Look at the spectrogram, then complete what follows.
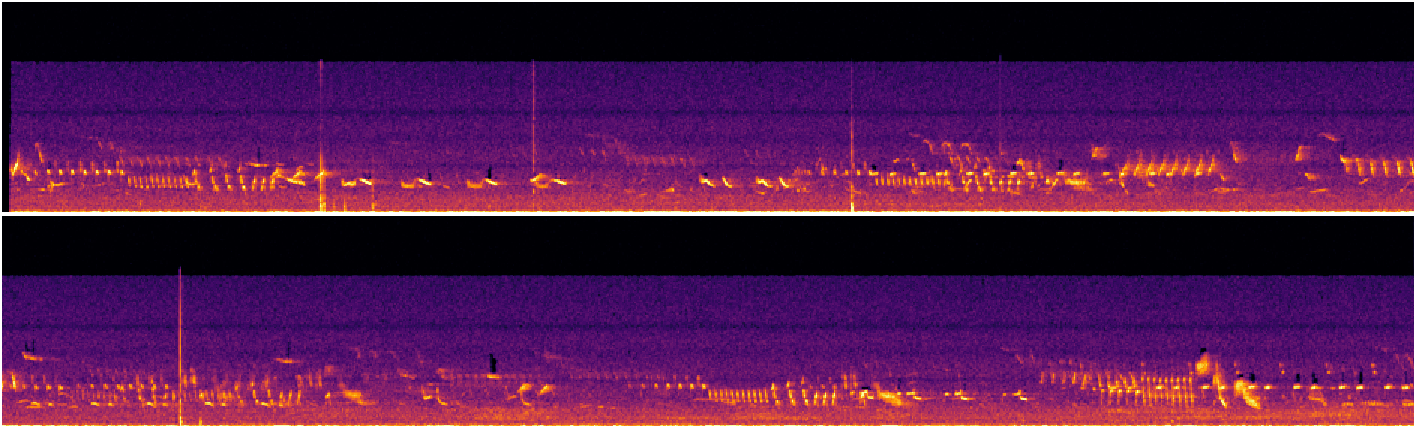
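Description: Several small songbirds singing faintly, with overlapping quick trills and chirps throughout, over a low steady rumble. A few faint clicks.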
